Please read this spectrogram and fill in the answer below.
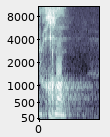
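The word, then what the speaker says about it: خ: And now the Mkhraj of letter Kha. Kha is pronounced from the top of the throat, which is nearest to the mouth.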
